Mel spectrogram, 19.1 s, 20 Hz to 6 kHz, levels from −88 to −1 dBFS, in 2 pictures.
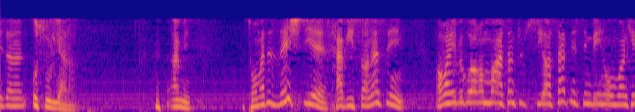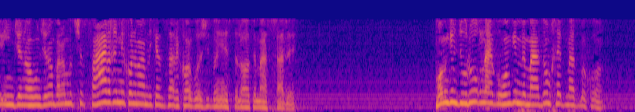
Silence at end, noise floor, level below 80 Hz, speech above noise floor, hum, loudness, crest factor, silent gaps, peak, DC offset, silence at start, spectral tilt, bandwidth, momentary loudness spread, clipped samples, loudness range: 0.05 s; -56 dBFS; -58 dBFS; 24 dB; none; -32 LUFS; 20 dB; none; -12 dBFS; under 0.1%; 0 s; -10 dB/octave; 3.9 kHz; 10 LU; under 0.1%; 6 LU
